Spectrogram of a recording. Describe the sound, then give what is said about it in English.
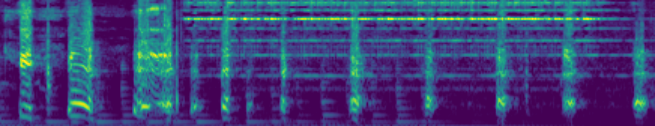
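A bell rings rapidly and continuously, a bright metallic clatter of repeated strikes with sustained ringing tones, loud, lasting a few seconds. “That's the right sound. That's the bell sound.”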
